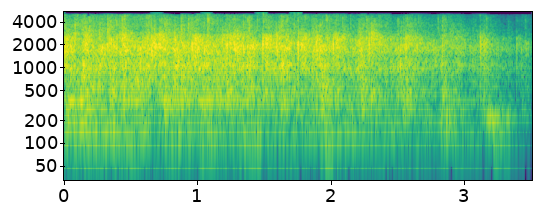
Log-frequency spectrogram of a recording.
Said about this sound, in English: And applaud our participants today. Thank you very much.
